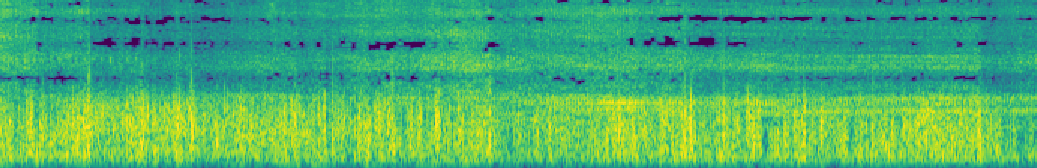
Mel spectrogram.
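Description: Wind rushes loudly past a moving vehicle outdoors.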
